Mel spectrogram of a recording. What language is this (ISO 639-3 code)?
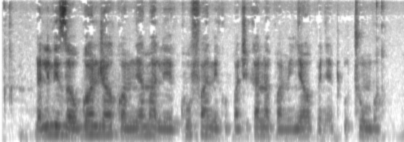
swa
